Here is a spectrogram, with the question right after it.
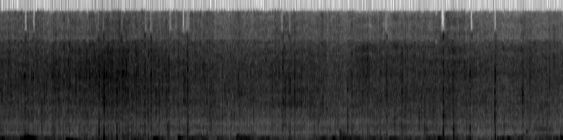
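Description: Sliced mushrooms sizzle and fry in a hot pan, a steady crackling hiss with a few soft stirring clicks, close and constant with no talking.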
